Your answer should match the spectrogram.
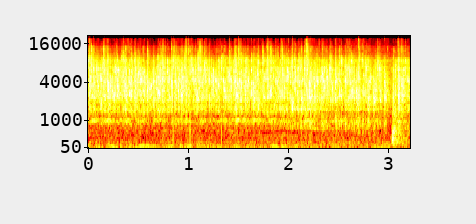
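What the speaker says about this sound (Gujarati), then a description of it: "તેલ આપણું ગરમ થઈ ગયું છે. એમાં પહેલાં આપણે રાઈ નાખીશું." Mustard seeds sizzle in hot oil in a pan as a dense, steady crackling hiss that stays loud and close throughout, with one faint knock near the end.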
